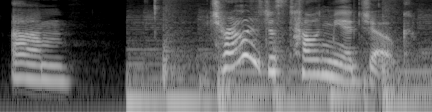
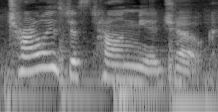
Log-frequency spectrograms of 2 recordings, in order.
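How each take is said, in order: First: It is read in a put-on character voice. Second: It is read in the reader's normal voice. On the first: The speaker calls it right. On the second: The speaker calls it wrong.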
